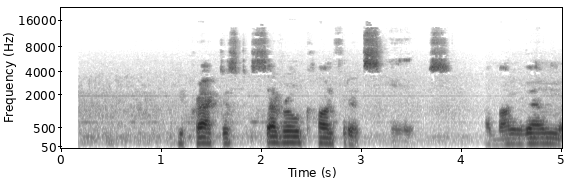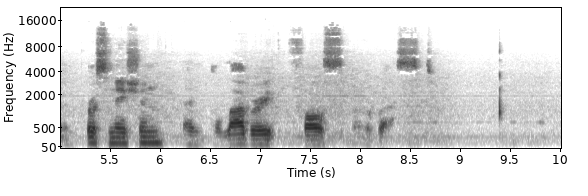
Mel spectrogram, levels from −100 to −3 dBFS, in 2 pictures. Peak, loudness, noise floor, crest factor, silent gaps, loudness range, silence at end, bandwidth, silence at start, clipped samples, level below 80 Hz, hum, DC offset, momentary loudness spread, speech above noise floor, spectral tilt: -10 dBFS; -28 LUFS; -66 dBFS; 20 dB; none; 3 LU; 0.6 s; 15 kHz; 1.15 s; under 0.1%; -76 dBFS; none; under 0.1%; 15 LU; 38 dB; -4 dB/octave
